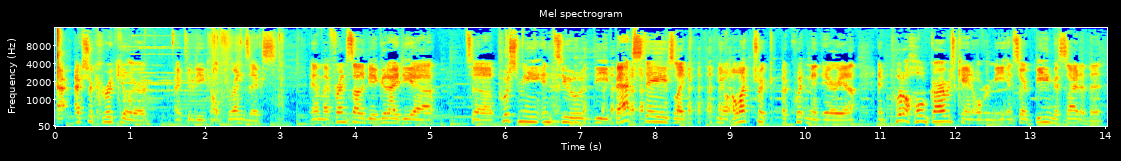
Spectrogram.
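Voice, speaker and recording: A man playing a party video game with friends, excitable and yelping, telling a rambling anecdote. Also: a little high, brisk, soft background music. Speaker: guest player. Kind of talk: casual gaming chat and storytelling.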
